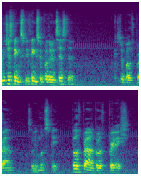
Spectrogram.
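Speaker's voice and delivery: ordinary delivery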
